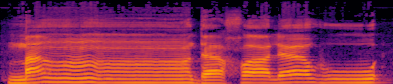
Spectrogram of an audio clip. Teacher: इस नून को जब मैं अदा करूंगा, तो नाक में छुपा कर के अदा करूंगा और जबान को हवा में रखूंगा। जैसे मन दखलहु अभी मैंने ज़बान को तालों पर या मसूड़ों पर कहीं भी नहीं लगाया है। · जबान को हवा में रख करके पढ़ेंगे, यानी जबान कहीं भी टच नहीं होनी चाहिए जब हम इख्फा कर रहे हों। जबान को दांतों पर नहीं लगाना है, तालू पर नहीं लगाना है, जब हम इख्फा कर रहे हैं हवा में होनी चाहिए, और नाक से अदा करना है गुनगुनाते हुए इस वाले नून को। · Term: इफा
